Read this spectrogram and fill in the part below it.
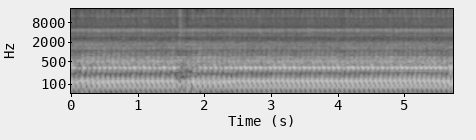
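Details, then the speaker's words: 1947 BMW R35 motorcycle, first run after sitting for years: twin thumps about three a second, stumbles and dips briefly then recovers; rough running, owner says not sucking fuel properly. "As you can hear, she's not sucking fuel and it's a little bit dusty in so it's really really foggy in here."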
